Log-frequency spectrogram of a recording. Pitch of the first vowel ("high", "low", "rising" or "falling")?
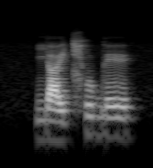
low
